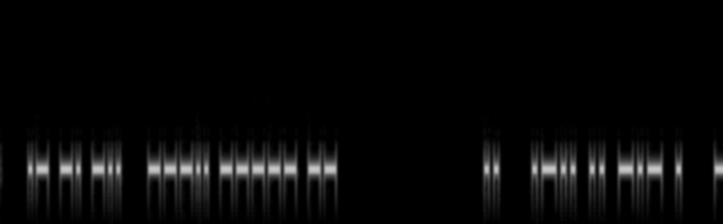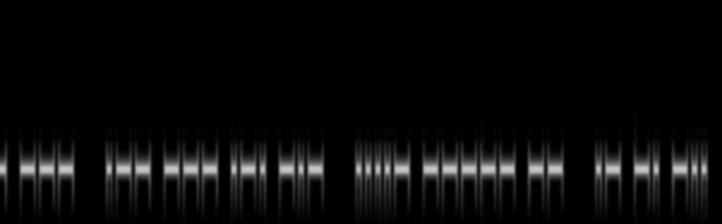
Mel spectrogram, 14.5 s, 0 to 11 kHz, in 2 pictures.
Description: Morse code, heard as a keyed tone, about 24 wpm, 700 Hz. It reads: AND 80M I LIKE TO WORK 40M AND
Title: Speed-Racing Common QSO Phrases Encore - 25wpm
